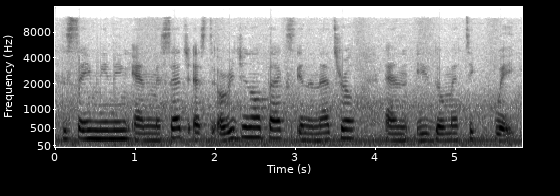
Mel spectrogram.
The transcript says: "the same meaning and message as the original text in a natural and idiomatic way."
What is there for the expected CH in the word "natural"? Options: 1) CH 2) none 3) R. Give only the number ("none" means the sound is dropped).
1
